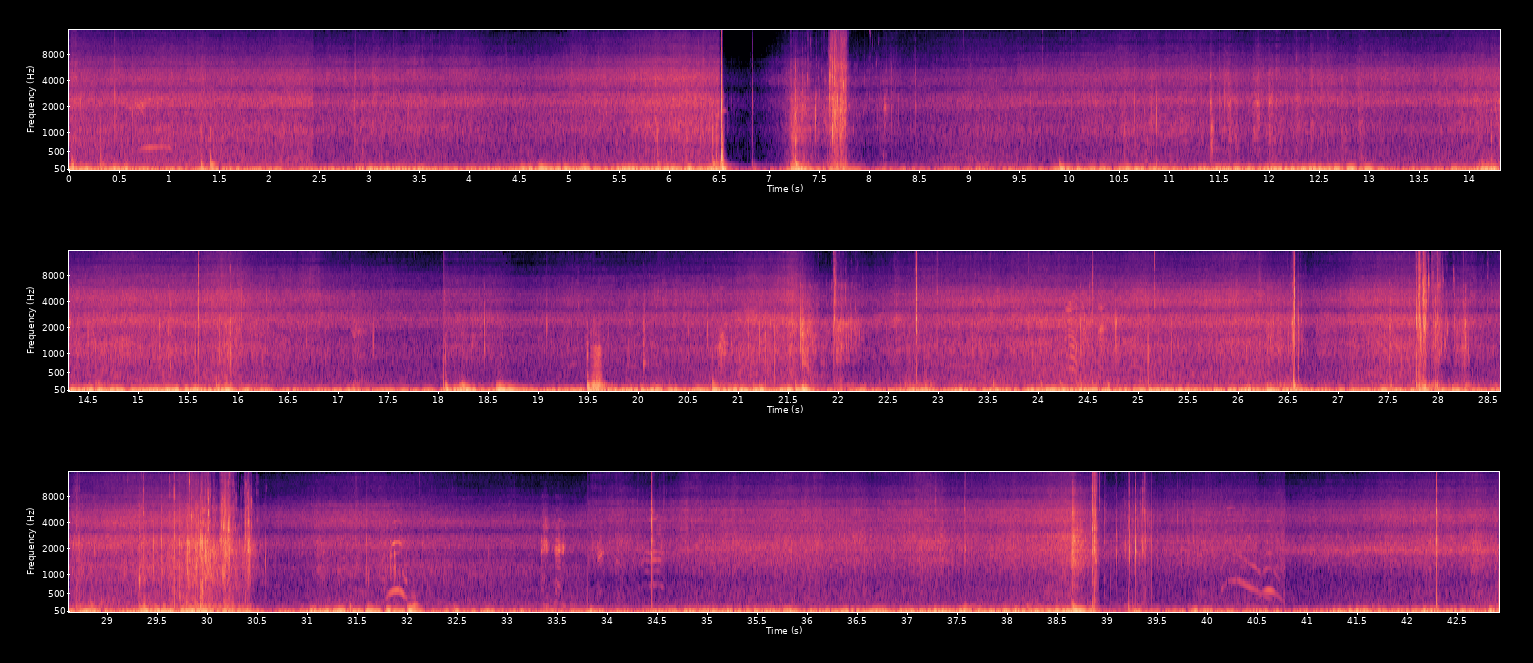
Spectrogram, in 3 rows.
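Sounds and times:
water splashing over microphone: 0:18.1 - 0:40.8.

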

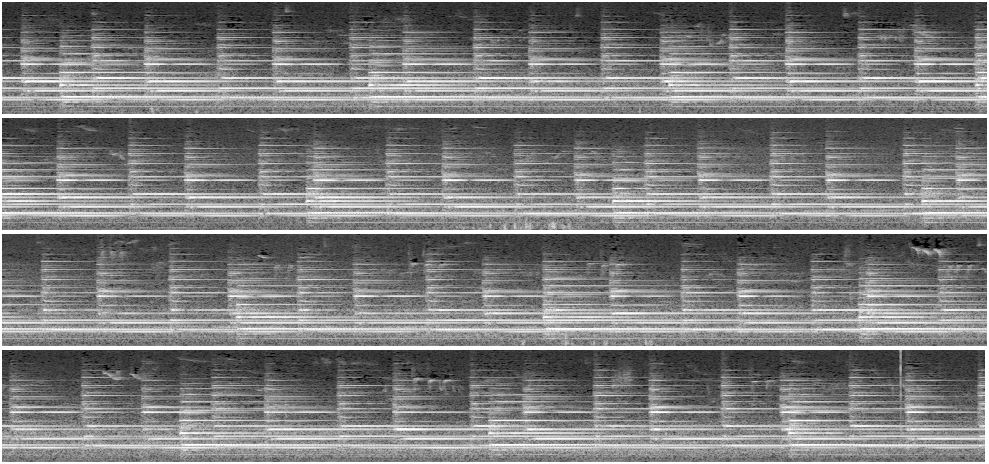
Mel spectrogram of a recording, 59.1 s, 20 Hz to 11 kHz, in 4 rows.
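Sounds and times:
church bells ringing: 0:00.0 - 0:59.0.

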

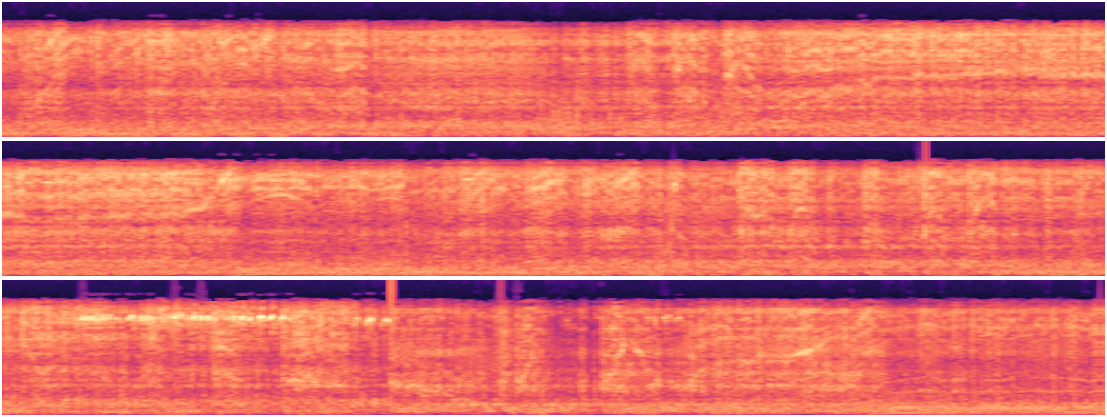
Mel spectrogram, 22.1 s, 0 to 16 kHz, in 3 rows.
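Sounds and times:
electric motor whine: 0:00.0 - 0:22.0.

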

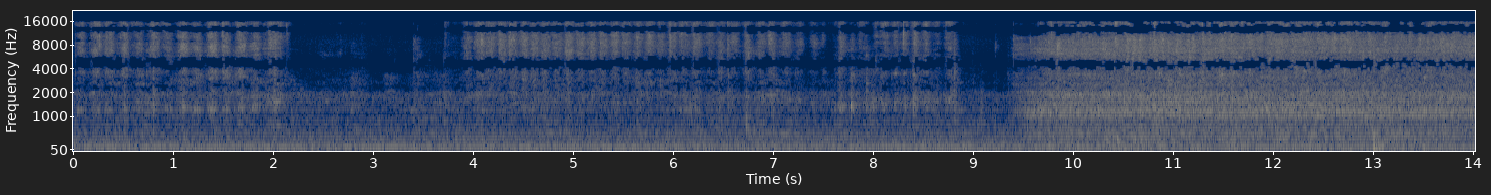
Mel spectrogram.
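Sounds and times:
toothbrush scrubbing teeth: 0:00.0 - 0:02.2, 0:03.9 - 0:09.0
steady low hum: 0:00.0 - 0:09.4.

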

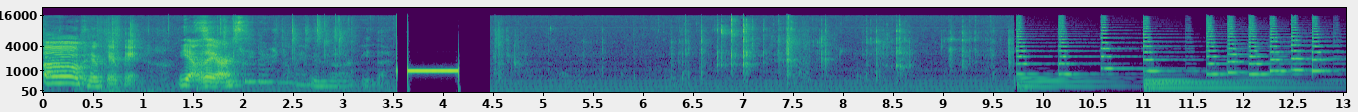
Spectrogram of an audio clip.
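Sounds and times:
loud steady bleep tone: 0:03.6 - 0:04.2.

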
